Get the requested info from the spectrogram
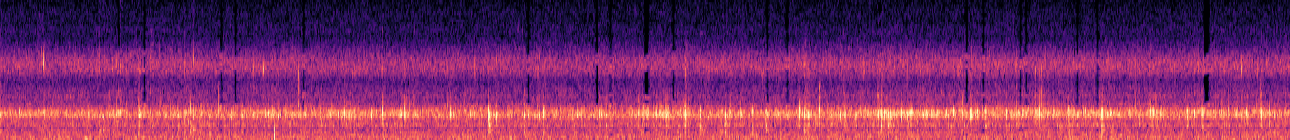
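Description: Diced onion and garlic sizzling in hot butter and oil in a frying pan: a steady crackle with small scattered pops.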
